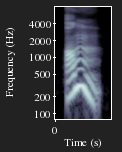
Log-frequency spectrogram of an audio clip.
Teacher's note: இது தனியா ஒரு மெய்ெழுத்து கிடையாது. ஒரு உயிரெழுத்தை தொடர்ந்து ஒலிக்கும் ஒரு தூய்மையான மூக்கோலி அதாவது நேசல் சவுண்ட் வைப்ரேஷன் தாங்க இது. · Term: அனுஸ்வாரம்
